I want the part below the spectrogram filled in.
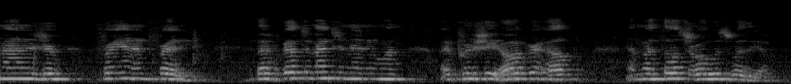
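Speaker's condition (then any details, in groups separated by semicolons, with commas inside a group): Brain injury; traumatic, vehicle accident, needed cane or wheelchair; about 25 years since injury, physical and speech therapy; speech improved with speech therapy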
